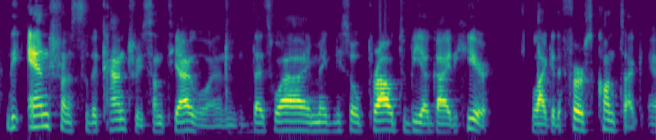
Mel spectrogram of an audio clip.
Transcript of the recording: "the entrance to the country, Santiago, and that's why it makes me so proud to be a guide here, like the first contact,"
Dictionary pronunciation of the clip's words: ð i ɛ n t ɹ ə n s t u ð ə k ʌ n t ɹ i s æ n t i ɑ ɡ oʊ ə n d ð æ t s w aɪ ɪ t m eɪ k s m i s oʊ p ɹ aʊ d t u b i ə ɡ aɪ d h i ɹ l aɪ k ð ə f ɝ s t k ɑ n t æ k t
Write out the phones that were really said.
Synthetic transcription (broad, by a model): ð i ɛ n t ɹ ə n s t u ð ə k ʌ n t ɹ i s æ n t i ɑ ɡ oʊ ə n ð æ t s w aɪ ɪ t m eɪ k m i s oʊ p ɹ aʊ d t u b i ə ɡ aɪ d h i ɹ l aɪ k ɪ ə f ɝ s t k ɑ n t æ k t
